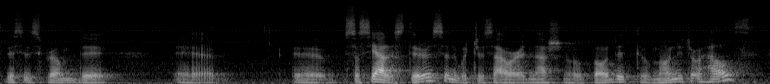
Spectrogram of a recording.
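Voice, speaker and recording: A man with a non-native accent, somewhat breathy and dark, mellow in tone, lively intonation, a fairly slow pace, and audible room echo. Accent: foreign. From Poland. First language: Polish. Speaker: stress researcher. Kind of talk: lecture. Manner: halting.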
